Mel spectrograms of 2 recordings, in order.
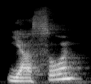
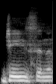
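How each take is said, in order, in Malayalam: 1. ഈ പേര് Y ശബ്ദത്തിലാണ് തുടങ്ങുന്നത്. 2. ഈ പേര് J ശബ്ദത്തിലാണ് തുടങ്ങുന്നത്. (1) "J A stands for that Ya sound" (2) "You can read it as Jason also"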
